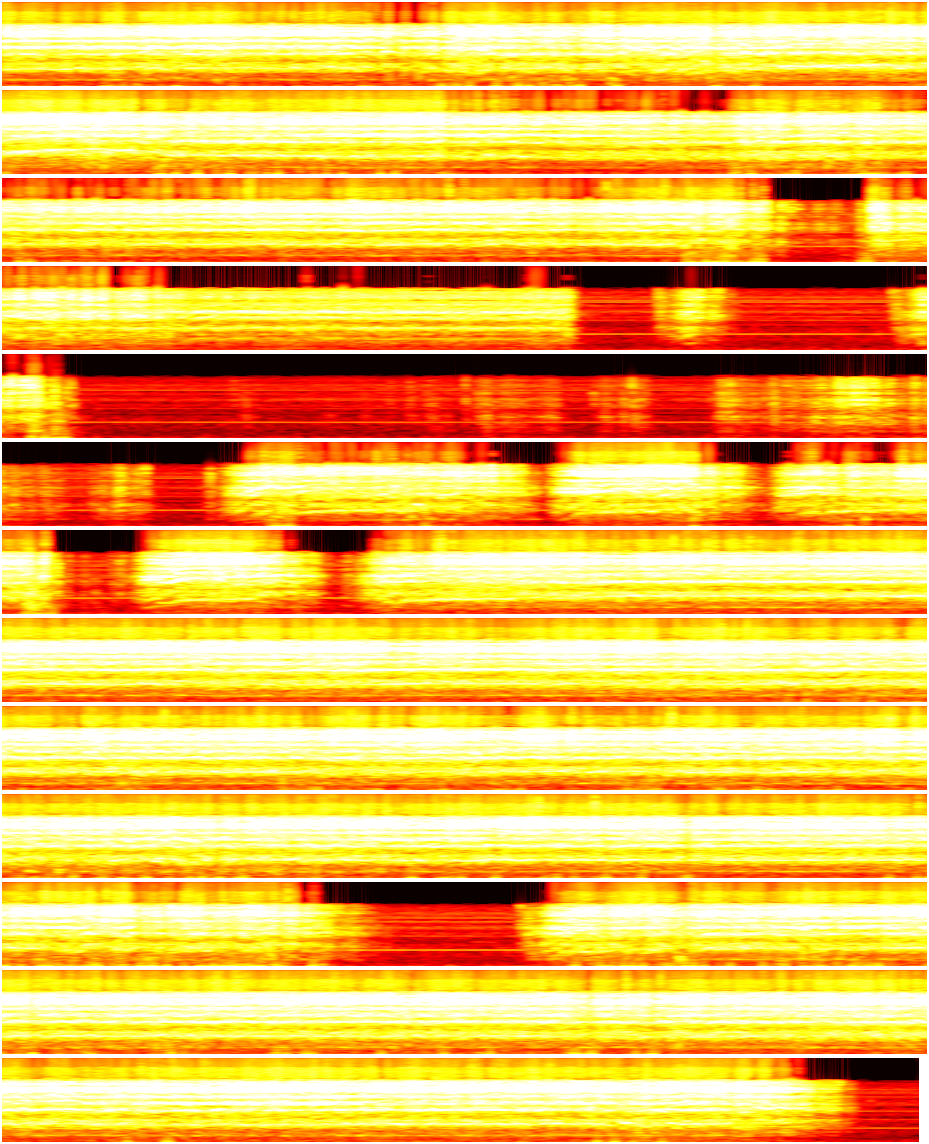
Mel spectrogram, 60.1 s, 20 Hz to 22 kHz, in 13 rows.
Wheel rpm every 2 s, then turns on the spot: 210, 210, 280, 220, 220, 230, 140, 100, 40, 0, 0, 30, 130, 130, 90, 200, 230, 220, 230, 220, 230, 230, 230, 170, 100, 230, 230, 220, 220, 150.
22-24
